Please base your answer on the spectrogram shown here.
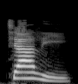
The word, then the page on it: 家里: Chinese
